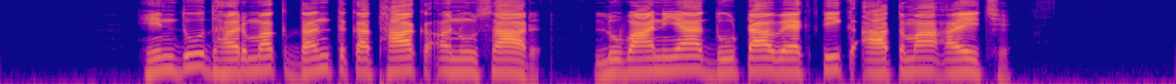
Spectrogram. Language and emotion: Maithili, neutral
